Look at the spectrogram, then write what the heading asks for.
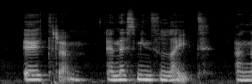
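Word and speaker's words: Aotrom: galek's speaker and this is how you actually pronounce them redox dragon is called earthram ethram and this means light and that's light as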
